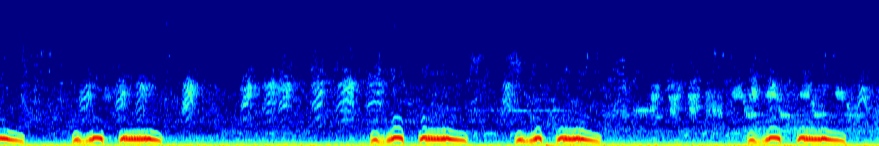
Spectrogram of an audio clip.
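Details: Trained decoy spotted dove calling while trapping wild doves: three or four groups of a quick double coo and a drawn-out, falling croo. Faint high chirps of other birds sound above.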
